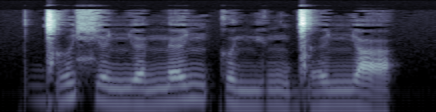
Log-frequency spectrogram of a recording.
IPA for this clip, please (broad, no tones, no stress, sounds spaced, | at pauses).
ɡ͡ǀ ə ɕ ɛ ɲ ɛ n ɛ ɲ k ə nʲ ɛ ŋ ɡ͡ǀ ɛ ɲ a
